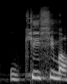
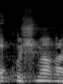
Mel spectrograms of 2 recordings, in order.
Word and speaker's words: 우키시마: 고향으로 향하기 위해서 부산행 우키시마 홀에 올랐습니다 꿈에 그리던 땅 해방된 조선으로 향하던 조선인 7천명을 태운 이회 그 후쿠시마가 아니라 우키시마 우키시마 제 발음이 안 좋았나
